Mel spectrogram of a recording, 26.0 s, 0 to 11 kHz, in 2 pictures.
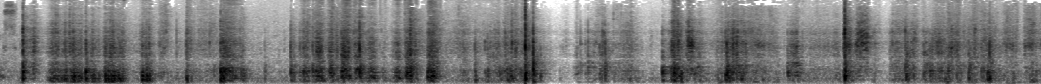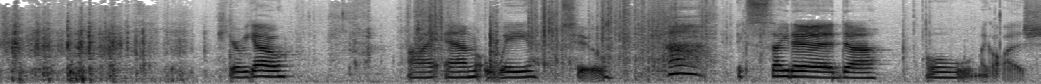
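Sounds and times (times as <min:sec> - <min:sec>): knife slitting packing tape: 0:03.8 - 0:05.7
cardboard box handled: 0:17.2 - 0:22.4.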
